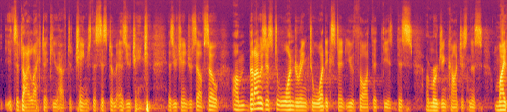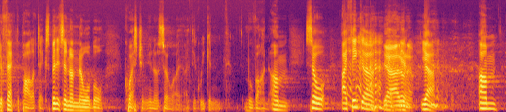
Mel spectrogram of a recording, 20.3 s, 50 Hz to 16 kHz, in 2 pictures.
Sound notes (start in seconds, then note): 16.9 laughter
